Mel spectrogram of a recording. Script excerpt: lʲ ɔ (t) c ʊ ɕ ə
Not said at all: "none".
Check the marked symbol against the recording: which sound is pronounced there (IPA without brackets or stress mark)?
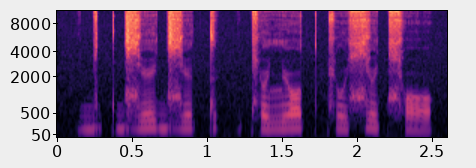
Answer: t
